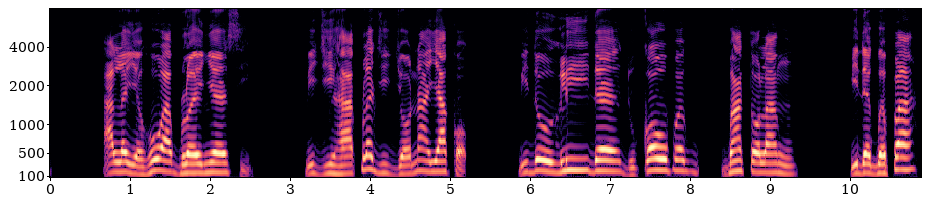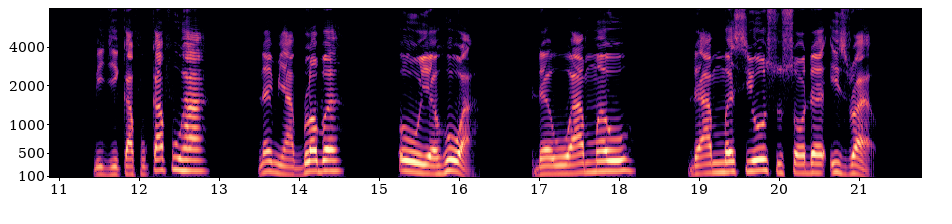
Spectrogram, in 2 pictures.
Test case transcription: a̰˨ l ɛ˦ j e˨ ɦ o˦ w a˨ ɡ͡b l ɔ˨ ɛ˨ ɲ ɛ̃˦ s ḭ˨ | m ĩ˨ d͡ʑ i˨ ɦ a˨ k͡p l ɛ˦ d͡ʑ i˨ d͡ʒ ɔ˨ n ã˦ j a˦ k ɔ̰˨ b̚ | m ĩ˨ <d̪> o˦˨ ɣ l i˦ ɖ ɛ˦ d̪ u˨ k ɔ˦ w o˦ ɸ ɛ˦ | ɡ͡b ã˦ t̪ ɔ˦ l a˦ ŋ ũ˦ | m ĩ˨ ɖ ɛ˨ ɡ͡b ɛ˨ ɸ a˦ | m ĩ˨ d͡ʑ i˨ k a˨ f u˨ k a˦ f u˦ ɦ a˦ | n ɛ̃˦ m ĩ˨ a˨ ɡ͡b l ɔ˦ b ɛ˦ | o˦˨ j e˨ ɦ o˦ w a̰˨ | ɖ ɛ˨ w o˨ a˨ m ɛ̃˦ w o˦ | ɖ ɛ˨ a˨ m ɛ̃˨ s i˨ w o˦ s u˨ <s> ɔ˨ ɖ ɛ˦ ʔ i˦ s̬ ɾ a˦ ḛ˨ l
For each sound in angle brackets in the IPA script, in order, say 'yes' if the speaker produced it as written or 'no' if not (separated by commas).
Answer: yes, yes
